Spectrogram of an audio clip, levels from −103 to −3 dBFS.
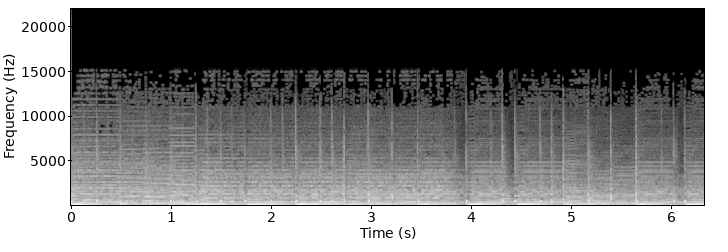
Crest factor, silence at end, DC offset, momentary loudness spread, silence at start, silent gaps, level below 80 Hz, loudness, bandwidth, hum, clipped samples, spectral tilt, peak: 14 dB; 0 s; 0.3%; 4 LU; 0 s; none; -36 dBFS; -15 LUFS; 10.5 kHz; none; under 0.1%; -7 dB/octave; 0 dBFS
